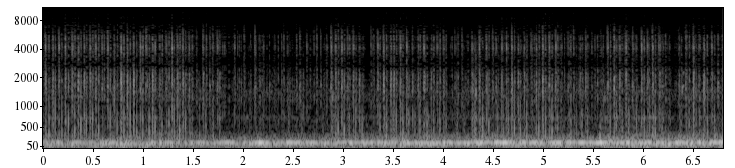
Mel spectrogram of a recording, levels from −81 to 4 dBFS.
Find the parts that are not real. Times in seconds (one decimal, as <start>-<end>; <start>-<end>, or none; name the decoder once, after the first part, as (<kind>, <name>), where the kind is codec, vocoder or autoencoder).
none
